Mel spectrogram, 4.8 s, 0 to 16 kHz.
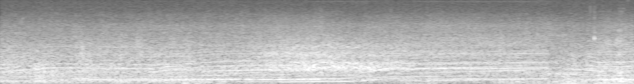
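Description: Group B rally car racing in DiRT 4, the engine revving and droning continuously with shifting pitch as it accelerates and changes gear, steady and moderately loud with tire noise, no talk.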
